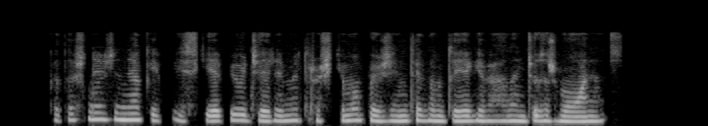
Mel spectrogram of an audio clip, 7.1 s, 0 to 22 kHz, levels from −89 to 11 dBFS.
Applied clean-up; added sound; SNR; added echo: none; none; none; none.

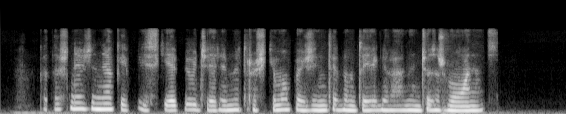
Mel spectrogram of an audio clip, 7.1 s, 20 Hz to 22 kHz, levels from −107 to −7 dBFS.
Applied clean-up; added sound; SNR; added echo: neural diffusion model UNIVERSE++.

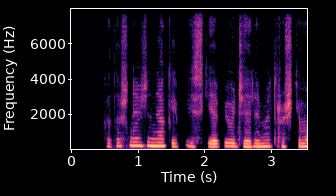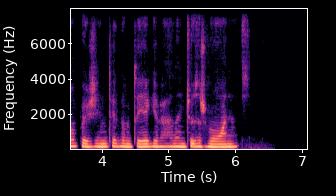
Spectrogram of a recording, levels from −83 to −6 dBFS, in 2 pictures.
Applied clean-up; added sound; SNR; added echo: neural mask model Resemble Enhance denoiser.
